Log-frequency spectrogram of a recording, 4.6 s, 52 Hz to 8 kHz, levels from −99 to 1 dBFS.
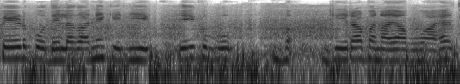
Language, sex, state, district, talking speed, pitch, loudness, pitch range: Hindi, female, Uttar Pradesh, Shamli, 155 wpm, 220 Hz, -14 LUFS, 215-230 Hz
